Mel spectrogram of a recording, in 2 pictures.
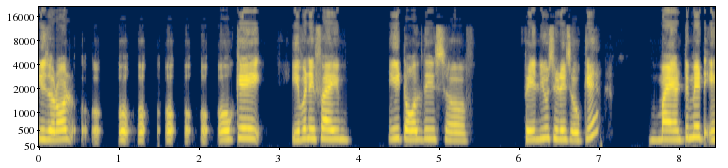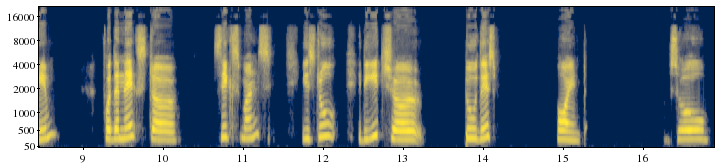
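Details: Adult woman who stammers, in a real English-language podcast interview: stuttering.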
